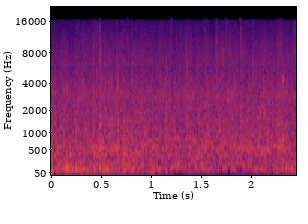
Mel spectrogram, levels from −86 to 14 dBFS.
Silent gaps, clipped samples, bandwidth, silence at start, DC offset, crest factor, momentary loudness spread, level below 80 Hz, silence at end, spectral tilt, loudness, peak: none; under 0.1%; 17 kHz; 0 s; under 0.1%; 18 dB; 2 LU; -50 dBFS; 0 s; -3 dB/octave; -28 LUFS; -12 dBFS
